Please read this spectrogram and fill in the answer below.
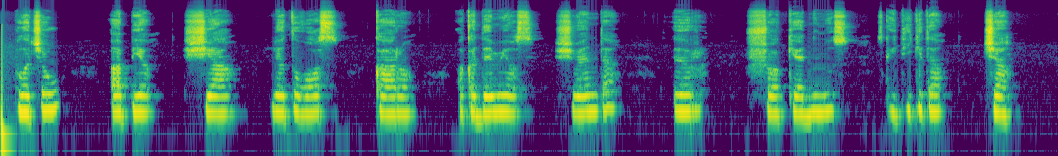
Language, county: Lithuanian, Vilnius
